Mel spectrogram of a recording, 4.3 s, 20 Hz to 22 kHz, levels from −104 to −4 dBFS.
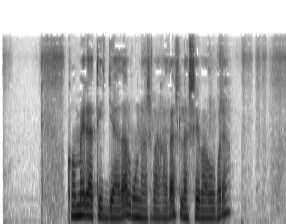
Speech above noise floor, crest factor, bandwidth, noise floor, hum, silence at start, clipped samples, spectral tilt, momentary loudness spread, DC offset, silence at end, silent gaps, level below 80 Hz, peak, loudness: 41 dB; 16 dB; 11.5 kHz; -57 dBFS; none; 0.6 s; under 0.1%; -5.5 dB/octave; 19 LU; under 0.1%; 0 s; none; -52 dBFS; -2 dBFS; -17 LUFS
